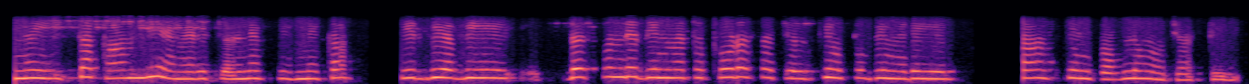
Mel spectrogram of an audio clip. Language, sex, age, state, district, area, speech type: Hindi, female, 45-60, Rajasthan, Jodhpur, urban, conversation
